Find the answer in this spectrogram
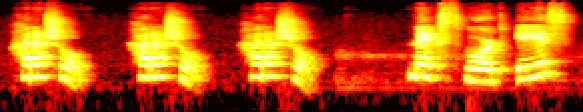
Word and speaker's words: хорошо: We have a stress on the last syllable. Хорошо. Шо. That is why O is pronounced as it should be. O. But the first two O are pronounced as A. Хорошо.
